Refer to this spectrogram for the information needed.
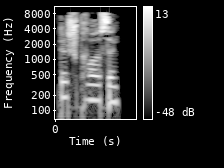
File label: "gesprossen", German; adjectives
